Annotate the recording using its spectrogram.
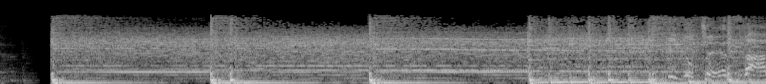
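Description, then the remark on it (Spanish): A song starts abruptly after a brief quiet moment and plays loud and full, with steady bass-heavy chords that change every second or two. It sounds like an instrumental intro, with no voices yet. “Pues ahí está, entonces este, escuchamos la rola y nos estamos escuchando para dentro de 15 días, escucho.”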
